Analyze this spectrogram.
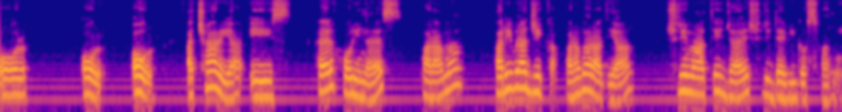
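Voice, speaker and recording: A woman speaks at a fairly slow pace with long, frequent pauses, her medium-pitched voice showing ordinary pitch variation and a dark, mellow tone. The sound is dry and close, with no echo. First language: not English. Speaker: spiritual teacher, ashram member. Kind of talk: religious lecture. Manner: halting, hesitant.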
